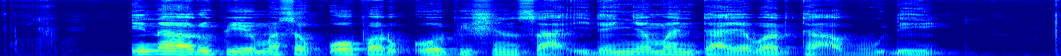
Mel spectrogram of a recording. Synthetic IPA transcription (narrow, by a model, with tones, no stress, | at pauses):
ʔɪ˦naː˨ɽʊ˦ɸeː˨mɐ˦sa˨kʷʼoː˦ɸɐ˨rkʷʼoː˦ɸɪ˨ʃɪ˦nsa̰˨ʔɪ̰˨dɐ˦ɲja˦mɐ˦˨nta˨ja˦bɐ˦rta˨ʔa̰˨buː˦ɗeː˦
